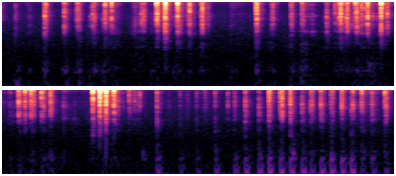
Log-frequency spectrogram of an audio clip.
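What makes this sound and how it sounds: A small grey plastic pocket calculator, held on a desk mat, has its plastic keys tapped and clicked by fingertips. The result is rapid, bright, dry clicks in uneven bursts with brief pauses between them, each tap dying away almost instantly.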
